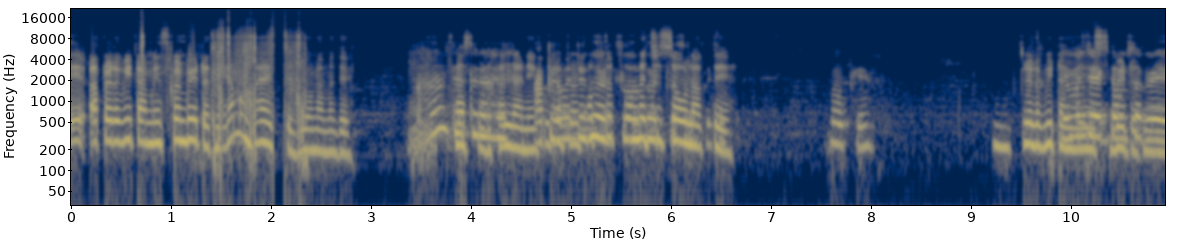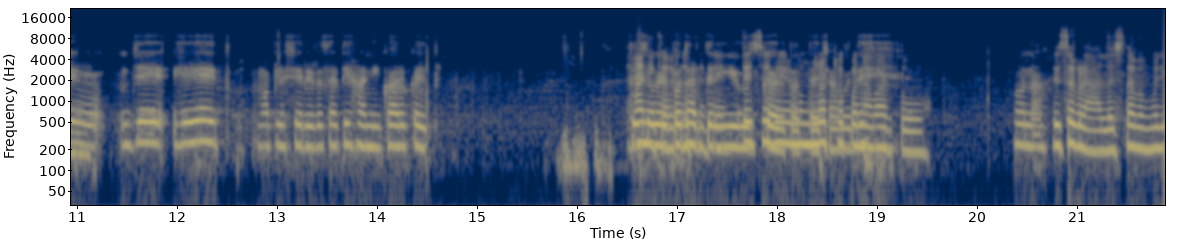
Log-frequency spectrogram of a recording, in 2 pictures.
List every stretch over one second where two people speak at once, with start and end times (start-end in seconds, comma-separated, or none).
3.9-6.4, 9.9-11.1, 16.6-18.9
